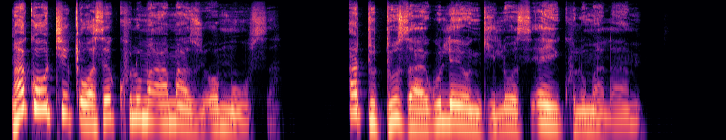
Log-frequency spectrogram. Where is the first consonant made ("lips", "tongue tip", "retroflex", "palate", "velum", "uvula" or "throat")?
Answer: velum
